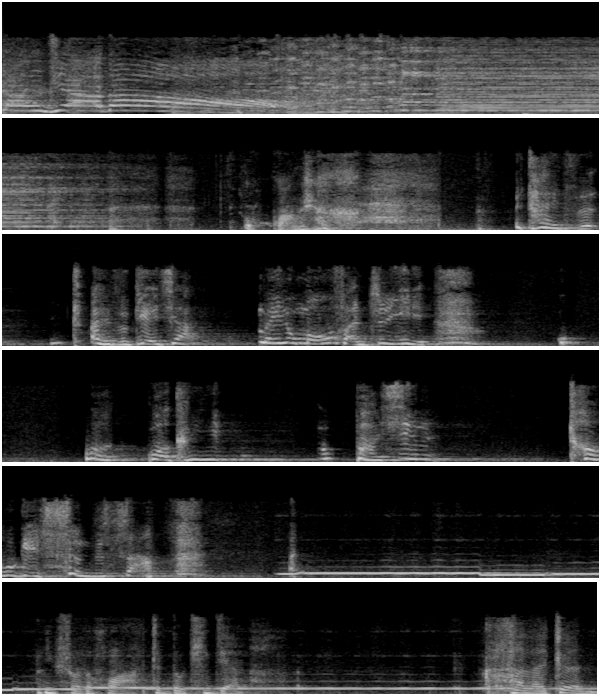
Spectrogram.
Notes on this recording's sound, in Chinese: 還有聽故事的觀眾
